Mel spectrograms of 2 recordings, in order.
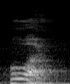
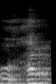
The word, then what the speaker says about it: Uhr: उअर right, H silent रहता है बीच में, इसलिए हम लोग उहर नहीं बोल रहे, उअर उअर.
